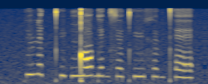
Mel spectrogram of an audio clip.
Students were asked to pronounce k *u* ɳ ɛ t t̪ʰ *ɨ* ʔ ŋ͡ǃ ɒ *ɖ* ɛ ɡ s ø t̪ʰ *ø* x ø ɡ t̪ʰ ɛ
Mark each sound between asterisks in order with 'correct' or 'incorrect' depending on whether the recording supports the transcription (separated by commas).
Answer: incorrect, incorrect, incorrect, incorrect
